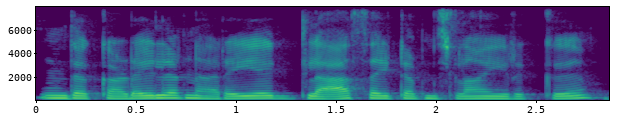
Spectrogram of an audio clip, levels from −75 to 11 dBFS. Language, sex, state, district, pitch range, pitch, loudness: Tamil, female, Tamil Nadu, Chennai, 190-205 Hz, 195 Hz, -15 LUFS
